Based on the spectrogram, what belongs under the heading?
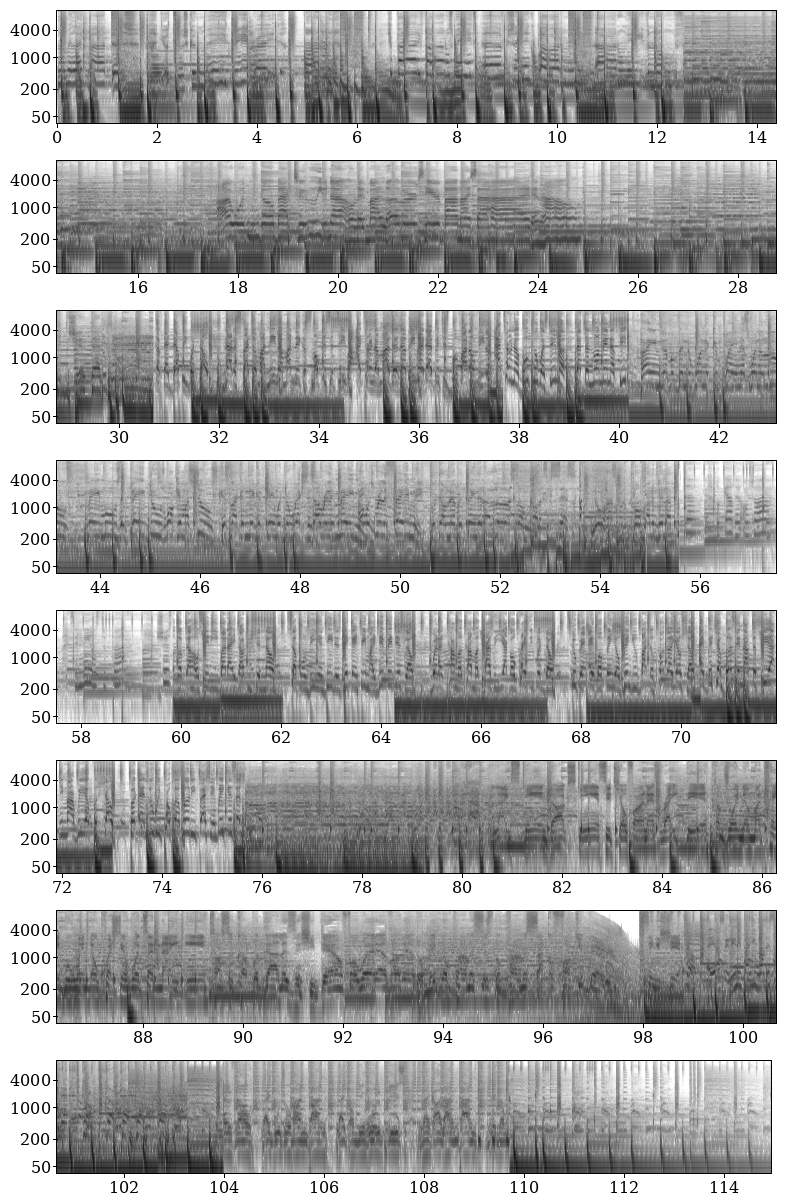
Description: Old School Hip-Hop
